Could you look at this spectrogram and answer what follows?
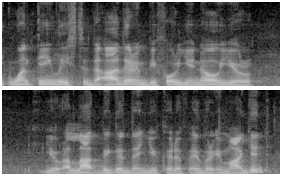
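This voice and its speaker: A man's voice: low voice, slight background noise. A young man, answering interview questions earnestly and often repeating words as he restarts. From Ethiopia. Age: 20s. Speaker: guest entrepreneur.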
